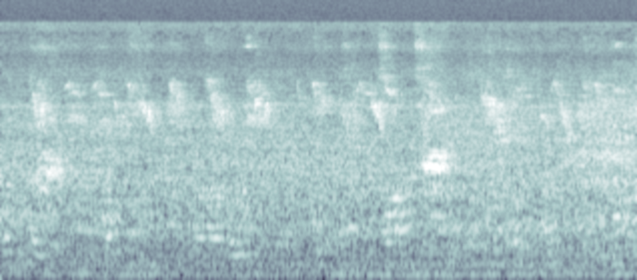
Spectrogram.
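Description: Near silence with faint bird chirps: short, quick descending chirps, several a second, over a low steady hum.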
